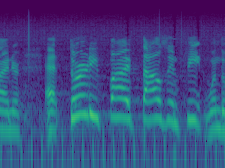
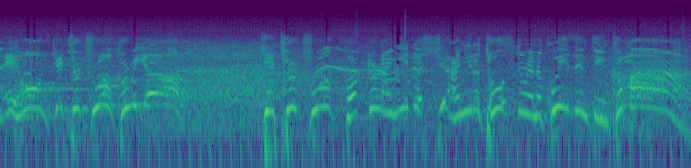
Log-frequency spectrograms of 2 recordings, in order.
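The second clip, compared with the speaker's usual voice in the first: urgent phone call; 6 semitones higher than usual. Retold or imitated. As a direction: hurry your friend on the phone. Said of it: "I was on the phone".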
